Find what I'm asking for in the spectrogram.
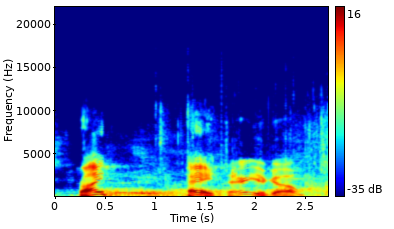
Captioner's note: audience applauding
